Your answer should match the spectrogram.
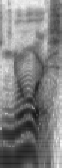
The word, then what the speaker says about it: Nourse: Nourse, your last name is pronounced Nourse, right? Yep.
